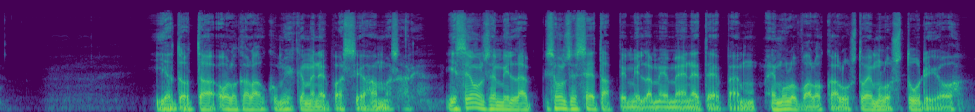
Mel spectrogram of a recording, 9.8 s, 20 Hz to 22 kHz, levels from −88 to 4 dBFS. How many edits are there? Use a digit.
1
